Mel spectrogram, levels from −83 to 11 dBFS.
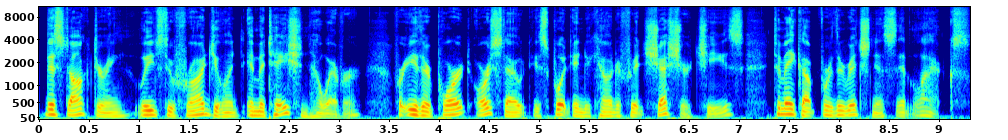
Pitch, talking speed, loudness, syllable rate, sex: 115 Hz, 165 wpm, -19 LUFS, 5.1 syllables/s, male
